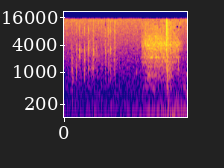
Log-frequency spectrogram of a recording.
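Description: Typing a message on a computer keyboard: a run of quick, light key clicks in an uneven rhythm, followed by a brief steady rushing hiss.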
